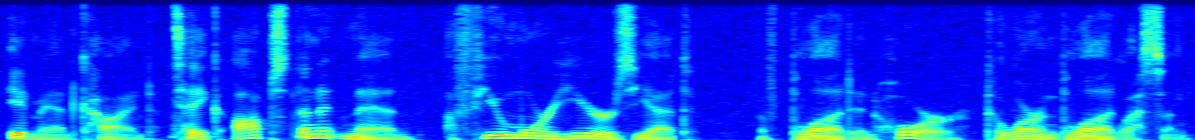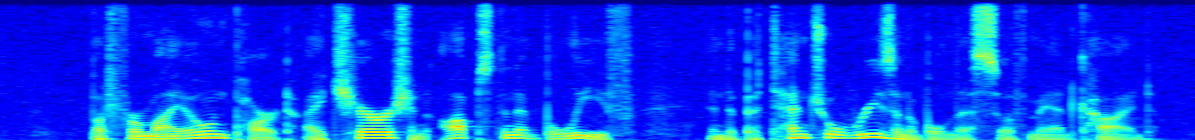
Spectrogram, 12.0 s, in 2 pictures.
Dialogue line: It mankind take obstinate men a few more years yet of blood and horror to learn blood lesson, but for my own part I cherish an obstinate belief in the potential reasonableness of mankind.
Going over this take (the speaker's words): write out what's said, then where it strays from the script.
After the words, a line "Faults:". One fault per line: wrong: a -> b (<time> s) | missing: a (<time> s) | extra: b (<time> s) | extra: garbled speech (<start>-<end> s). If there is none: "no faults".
It mankind take obstinate men a few more years yet of blood and horror to learn blood lesson, but for my own part I cherish an obstinate belief in the potential reasonableness of mankind.
Faults:
no faults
